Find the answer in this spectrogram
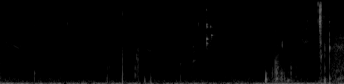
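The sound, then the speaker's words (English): Someone quietly sips a beer: soft wet lip smacks, small clicks and a gulp scattered over a few seconds, with no talking. “I'm drinking a beer right now”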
